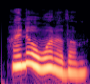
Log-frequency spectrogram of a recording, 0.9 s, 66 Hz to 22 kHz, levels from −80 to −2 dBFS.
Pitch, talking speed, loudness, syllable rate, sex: 195 Hz, 330 wpm, -13 LUFS, 9.0 syllables/s, male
